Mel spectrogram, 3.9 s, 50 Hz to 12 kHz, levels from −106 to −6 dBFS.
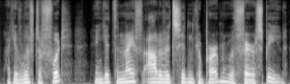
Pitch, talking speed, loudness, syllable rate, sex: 135 Hz, 265 wpm, -18 LUFS, 6.1 syllables/s, male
